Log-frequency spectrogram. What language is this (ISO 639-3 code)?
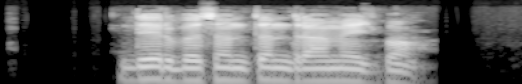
xka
